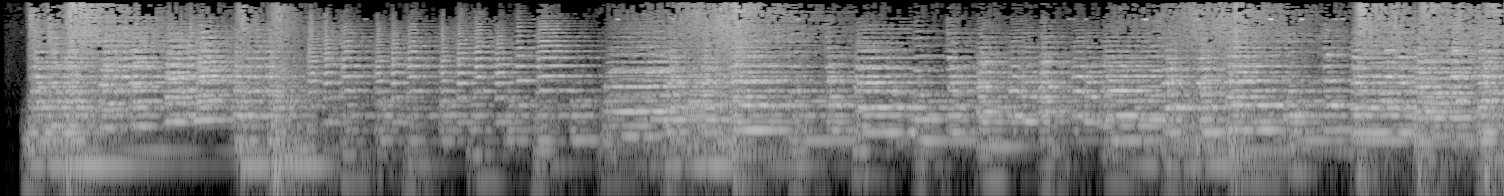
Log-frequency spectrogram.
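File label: polka française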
